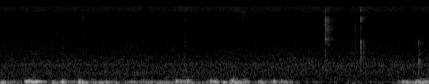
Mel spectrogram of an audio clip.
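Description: Irregular low thumps and bumps of handling noise on the table and microphone stands, followed by two short sharp clicks near the end.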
